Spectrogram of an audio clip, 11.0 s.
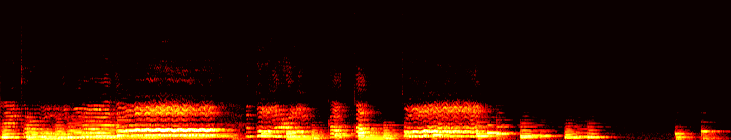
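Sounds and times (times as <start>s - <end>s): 
Malay folk song singing: 0.0s - 7.6s.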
